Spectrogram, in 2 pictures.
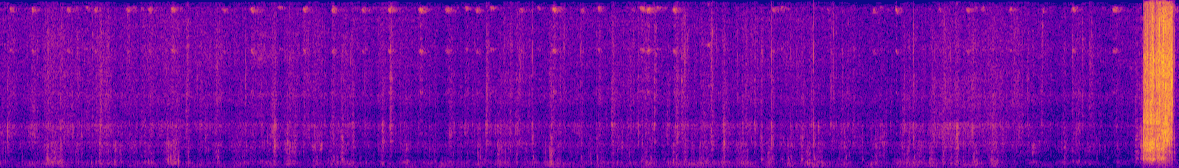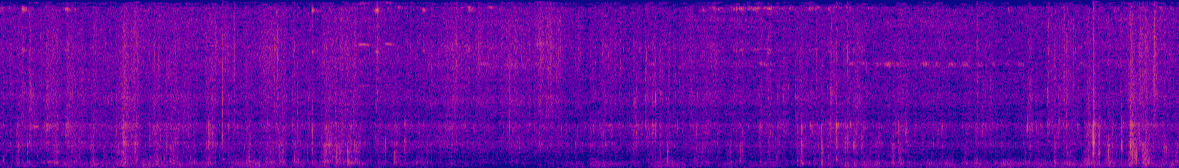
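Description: A bicycle rattles over bumps on the trail.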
